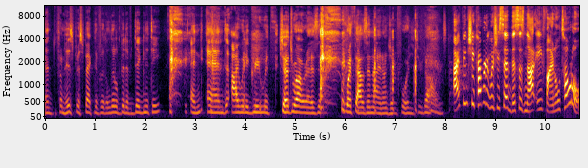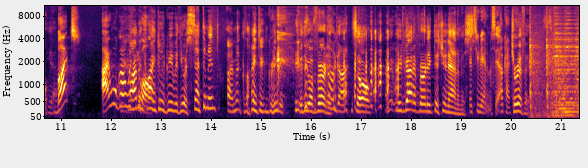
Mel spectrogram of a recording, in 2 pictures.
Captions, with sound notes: from his perspective with a little bit of dignity. And I would agree with Judge Juarez, $4,942. [laughs] I think she covered it when she said, this is not a final total. But I will go with you all. I'm inclined to agree with your sentiment. I'm inclined to agree with your verdict. Oh, God. So we've got a verdict that's unanimous. It's unanimous, yeah. Terrific.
